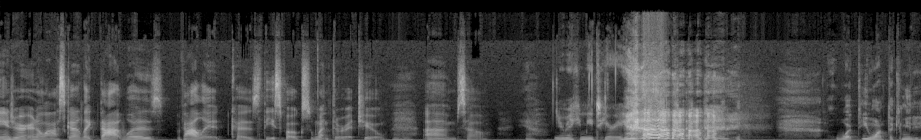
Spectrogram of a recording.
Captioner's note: laughter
